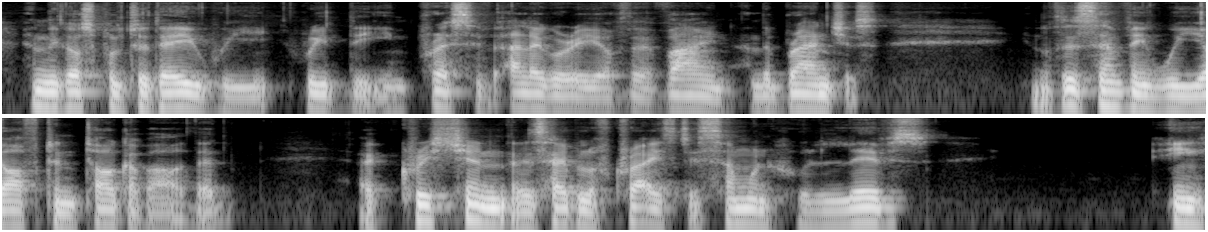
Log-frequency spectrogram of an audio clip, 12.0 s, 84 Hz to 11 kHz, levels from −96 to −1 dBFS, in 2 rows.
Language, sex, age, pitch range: English, male, 30-49, 95-115 Hz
